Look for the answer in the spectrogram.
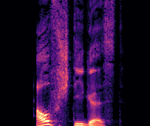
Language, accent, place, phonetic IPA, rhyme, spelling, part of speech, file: German, Germany, Berlin, [ˈaʊ̯fˌʃtiːɡəst], -aʊ̯fʃtiːɡəst, aufstiegest, verb, De-aufstiegest.ogg
- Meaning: second-person singular dependent subjunctive II of aufsteigen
